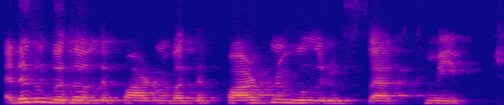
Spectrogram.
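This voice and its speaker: This woman speaks with a non-native accent at a fairly high pitch. Her intonation is fairly even. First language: not English. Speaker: dating coach. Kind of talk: live stream talk. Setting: live stream on social media. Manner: halting.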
